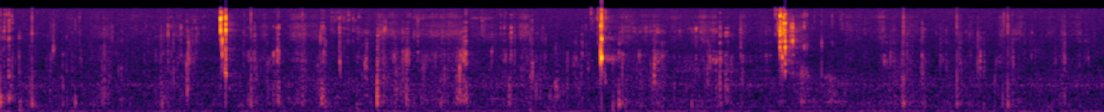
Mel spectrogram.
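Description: Close-up chewing of fresh pineapple chunks, with sharp mouth clicks and smacks now and then. The loudest click comes about four and a half seconds in.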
